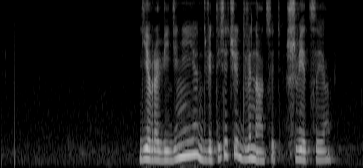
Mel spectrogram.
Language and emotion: Russian, neutral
